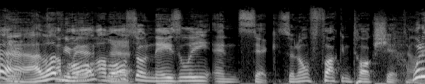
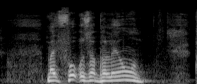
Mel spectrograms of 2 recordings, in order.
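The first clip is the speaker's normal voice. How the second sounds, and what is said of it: Poor Irish accent impression. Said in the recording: “That is the worst Irish impersonation. ... I've never heard from an Irishman.”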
